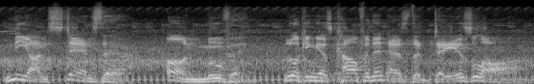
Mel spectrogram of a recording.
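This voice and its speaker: An actor playing an excitable veteran sports announcer in a cartoon, calling the play theatrically. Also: male voice, measured pace, very noisy. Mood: suspenseful, amazed. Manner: dramatic, theatrical, booming exclamations. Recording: loud music and crowd behind.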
